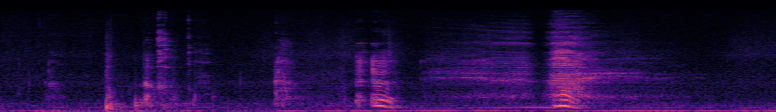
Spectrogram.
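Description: A man burping after gulping fizzy cola: a shorter burp about three and a half seconds in, then a loud, falling burp about five and a half seconds in. A few sharp knocks about a second in as the plastic bottle is handled and set down.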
